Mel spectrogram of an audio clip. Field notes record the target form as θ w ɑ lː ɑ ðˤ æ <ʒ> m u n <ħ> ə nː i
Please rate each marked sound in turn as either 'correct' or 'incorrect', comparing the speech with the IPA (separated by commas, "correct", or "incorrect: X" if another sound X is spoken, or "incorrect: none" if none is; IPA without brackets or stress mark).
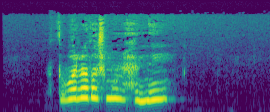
incorrect: ʃ, correct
